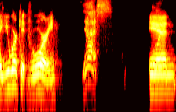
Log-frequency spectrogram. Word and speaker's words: Vuori: say you work at Drury. Yes. And what is the Finnish way of saying it, which is actually the right pronunciation? I know a Finnish lady. Yeah. But yeah, I do work at Vuori as a community manager in Encinitas.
